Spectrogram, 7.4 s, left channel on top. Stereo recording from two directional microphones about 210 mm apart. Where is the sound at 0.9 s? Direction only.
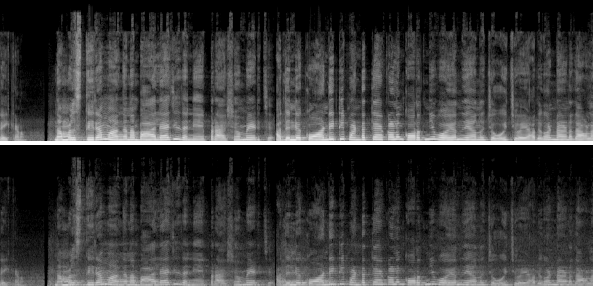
45° left (ahead or behind).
